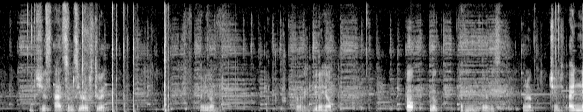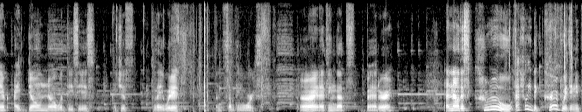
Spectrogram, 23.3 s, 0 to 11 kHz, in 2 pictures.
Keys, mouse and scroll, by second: 2.4 KP_0, 4.4-5.4 middle drag, 5.6-6.4 scroll down 2, 6.4-7.4 scroll up 3, 7.4-10.7 drag, 11.1-16.5 drag, 16.9-20.5 middle drag, 21.9 Tab, 23.0 z.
